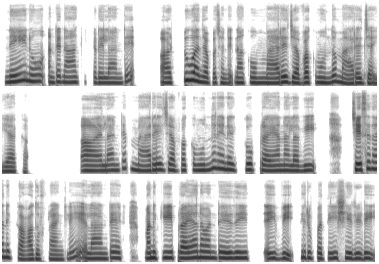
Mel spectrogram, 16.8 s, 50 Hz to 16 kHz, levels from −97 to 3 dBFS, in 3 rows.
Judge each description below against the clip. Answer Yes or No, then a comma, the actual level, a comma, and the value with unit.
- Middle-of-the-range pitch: No, high, 225 Hz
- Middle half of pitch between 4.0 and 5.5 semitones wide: No, average, 2.7 semitones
